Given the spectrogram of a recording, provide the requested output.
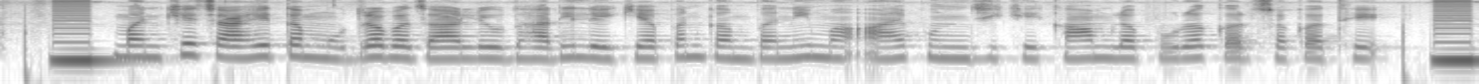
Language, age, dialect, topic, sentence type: Chhattisgarhi, 18-24, Western/Budati/Khatahi, banking, statement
